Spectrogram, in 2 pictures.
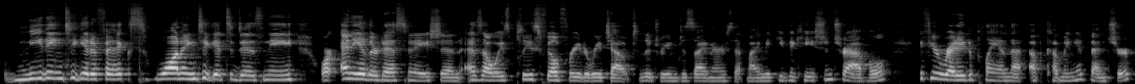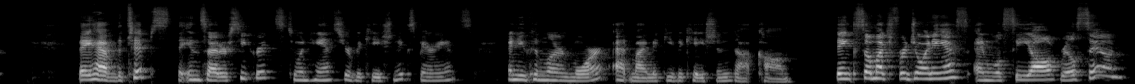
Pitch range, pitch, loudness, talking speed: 170-245 Hz, 205 Hz, -24 LUFS, 185 wpm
